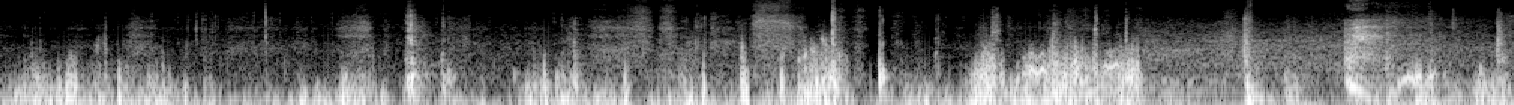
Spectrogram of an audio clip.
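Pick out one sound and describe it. Shoes land with heavy thuds on a hard roof.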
